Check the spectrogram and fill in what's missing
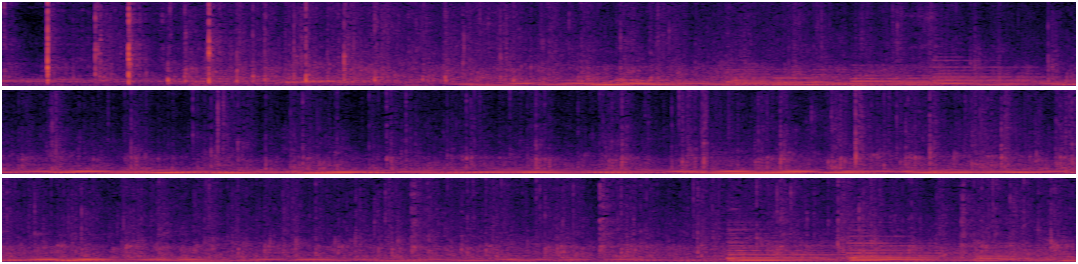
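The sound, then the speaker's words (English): An audience claps their hands for the word of God in a dense, steady wash of applause that starts with a few sharp claps and holds loud throughout, with sustained musical tones sounding underneath. “Clap your hands for the word of God.”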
